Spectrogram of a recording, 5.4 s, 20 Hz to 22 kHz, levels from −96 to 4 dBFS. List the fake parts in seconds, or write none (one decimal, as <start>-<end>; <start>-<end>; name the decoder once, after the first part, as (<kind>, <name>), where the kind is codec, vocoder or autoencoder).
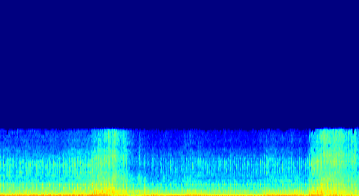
0.0-0.7 (vocoder, Vocos); 1.3-2.3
